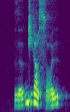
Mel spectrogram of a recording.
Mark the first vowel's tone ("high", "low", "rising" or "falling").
rising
